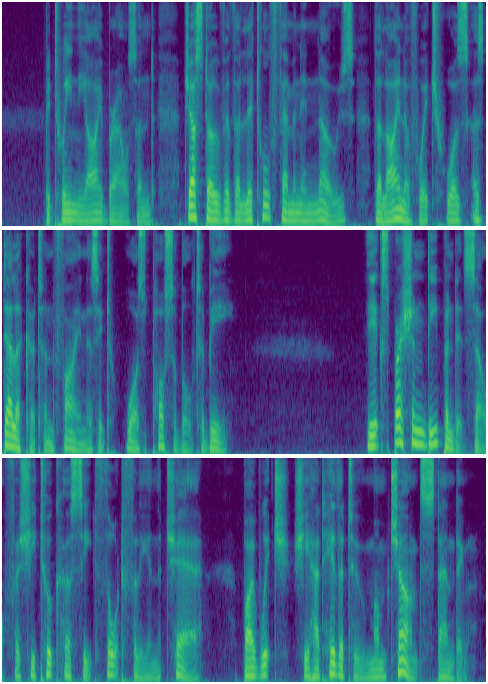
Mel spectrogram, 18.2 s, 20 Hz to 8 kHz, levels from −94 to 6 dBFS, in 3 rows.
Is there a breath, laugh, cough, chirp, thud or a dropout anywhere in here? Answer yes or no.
no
